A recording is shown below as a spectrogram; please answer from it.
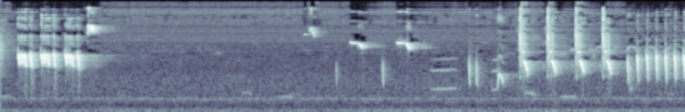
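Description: Nightingale song in varied phrases: a buzzy repeated burst, a few clear whistled notes, then fast rattling runs of sharp repeated notes, with a faint steady hum underneath.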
